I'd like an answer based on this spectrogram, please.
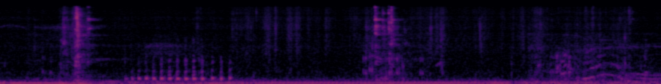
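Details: Female hairless guinea pigs rumble strutting to show dominance, telling a cagemate to back off; short high squeaky notes open, then a low vibrating pulsed rumble holds for about two seconds amid light shuffling and clicks.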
